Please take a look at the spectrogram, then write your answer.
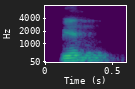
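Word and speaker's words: trente: tenemos el número 30 que se pronuncia bien teniendo en cuenta que esa e y esa n en francés suenan como una a nasal entonces decimos bien e repito eh la conjunción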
